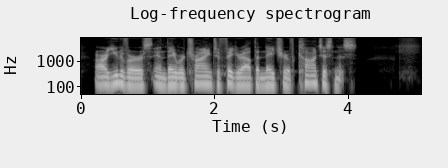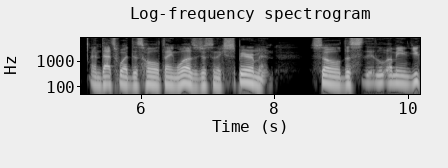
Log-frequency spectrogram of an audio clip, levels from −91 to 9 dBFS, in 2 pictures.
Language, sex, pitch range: English, male, 115-140 Hz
